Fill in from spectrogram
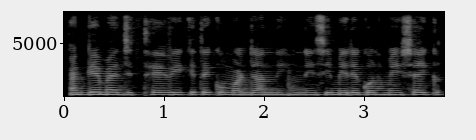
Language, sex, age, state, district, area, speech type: Punjabi, female, 30-45, Punjab, Shaheed Bhagat Singh Nagar, urban, spontaneous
